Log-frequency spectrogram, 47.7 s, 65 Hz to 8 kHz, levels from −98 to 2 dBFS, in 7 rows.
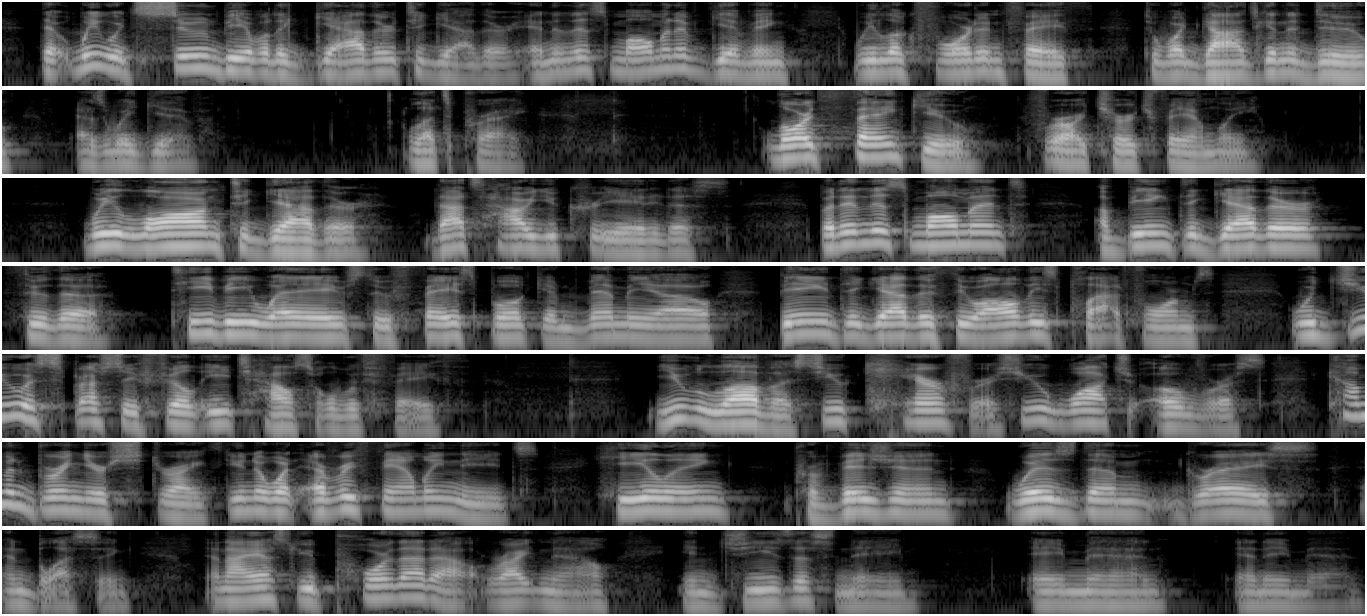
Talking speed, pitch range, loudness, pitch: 145 wpm, 120-155 Hz, -30 LUFS, 140 Hz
